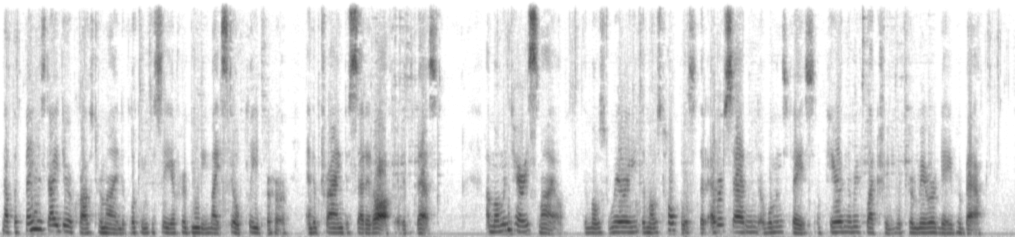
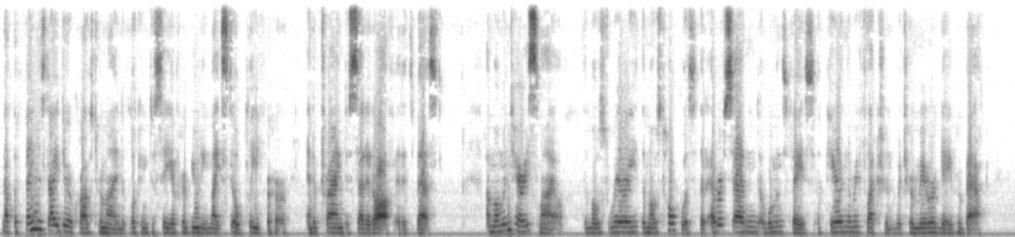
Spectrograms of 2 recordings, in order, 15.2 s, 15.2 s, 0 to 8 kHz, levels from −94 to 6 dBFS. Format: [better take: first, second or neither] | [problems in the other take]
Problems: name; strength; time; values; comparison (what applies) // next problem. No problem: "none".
second | noise reduction (neural separator model SepFormer DNS4)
